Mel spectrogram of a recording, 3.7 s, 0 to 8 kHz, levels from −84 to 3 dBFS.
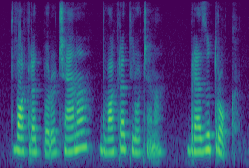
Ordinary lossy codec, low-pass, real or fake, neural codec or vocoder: none; none; real; none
